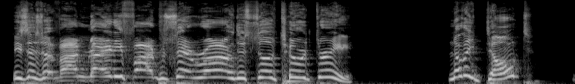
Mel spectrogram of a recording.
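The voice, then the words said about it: Angry yelling. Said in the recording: “Will you stop yelling? ... I'm mad. I got riled up ... stop yelling at me”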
